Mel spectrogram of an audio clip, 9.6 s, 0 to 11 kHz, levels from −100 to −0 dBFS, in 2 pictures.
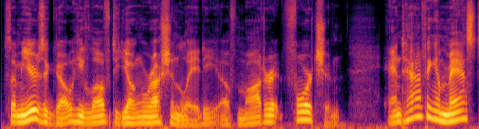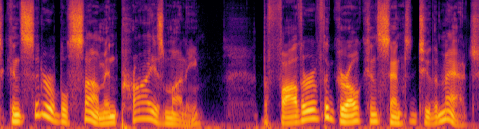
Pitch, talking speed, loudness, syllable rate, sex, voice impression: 120 Hz, 190 wpm, -17 LUFS, 6.0 syllables/s, male, masculine, middle-aged, thick, tensed, powerful, bright, clear, calm, mature, friendly, reassuring, wild, lively, kind, slightly strict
